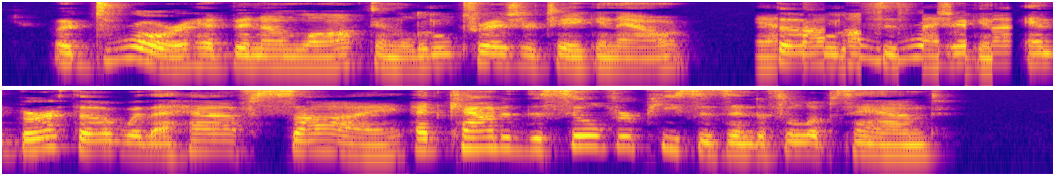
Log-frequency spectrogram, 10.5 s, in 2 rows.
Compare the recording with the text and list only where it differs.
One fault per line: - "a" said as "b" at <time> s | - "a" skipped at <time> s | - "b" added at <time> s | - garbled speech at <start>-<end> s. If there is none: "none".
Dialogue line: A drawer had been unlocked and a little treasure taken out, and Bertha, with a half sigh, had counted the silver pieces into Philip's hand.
- garbled speech at 3.8-5.1 s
